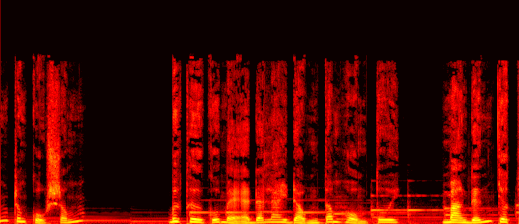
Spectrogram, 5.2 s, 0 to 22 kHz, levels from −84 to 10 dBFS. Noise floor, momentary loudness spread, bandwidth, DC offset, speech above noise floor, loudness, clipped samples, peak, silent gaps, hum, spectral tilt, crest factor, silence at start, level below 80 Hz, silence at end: -44 dBFS; 9 LU; 17 kHz; under 0.1%; 27 dB; -18 LUFS; under 0.1%; 0 dBFS; none; none; -5.5 dB/octave; 18 dB; 0 s; -46 dBFS; 0 s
